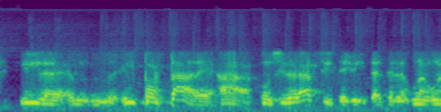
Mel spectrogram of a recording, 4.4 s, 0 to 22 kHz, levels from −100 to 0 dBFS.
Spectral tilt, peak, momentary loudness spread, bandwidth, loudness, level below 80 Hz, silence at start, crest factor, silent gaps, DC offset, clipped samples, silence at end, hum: -7.5 dB/octave; -2 dBFS; 4 LU; 4.5 kHz; -18 LUFS; -52 dBFS; 0.2 s; 14 dB; none; under 0.1%; under 0.1%; 0 s; none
